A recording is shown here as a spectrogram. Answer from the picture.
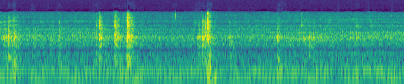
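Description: Diesel engine of a JCB backhoe loader running steadily as it digs, with a few sharp knocks, the clearest about one and two seconds in.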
